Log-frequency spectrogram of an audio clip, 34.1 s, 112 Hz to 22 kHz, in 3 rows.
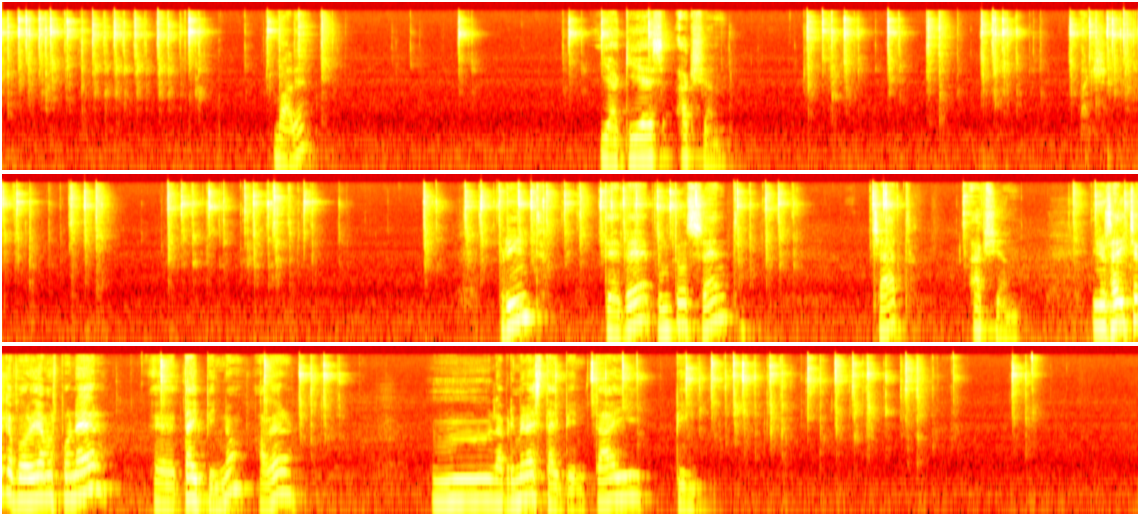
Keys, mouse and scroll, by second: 0.0-3.4 typing, 0.6 Escape, 2.6 Escape, 4.5-20.6 typing, 22.3 typing, 25.7 super+1, 25.9 super+2, 28.1 super+1, 28.5-31.7 typing, 32.8 F5.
